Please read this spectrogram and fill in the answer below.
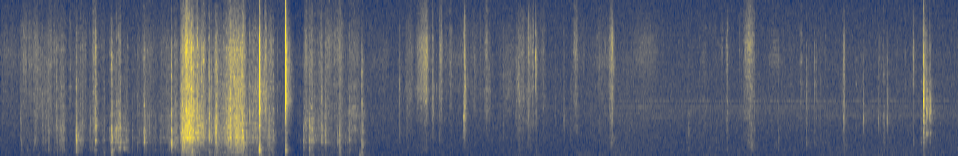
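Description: Paper and stiff fiber engine gaskets handled on a workbench: rustling and crinkling, loudest about two to four seconds in with a couple of sharp clicks, then quieter light taps and shuffling.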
